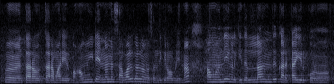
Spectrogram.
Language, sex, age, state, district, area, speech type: Tamil, female, 30-45, Tamil Nadu, Perambalur, rural, spontaneous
